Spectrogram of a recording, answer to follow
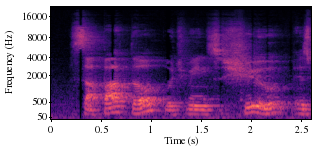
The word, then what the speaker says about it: zapato: for english speakers because it's actually always pronounced just like the letter s it's not za zeta that's why words like sapato which means shu is pronounced like that salfato and not zapato the word gasar which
